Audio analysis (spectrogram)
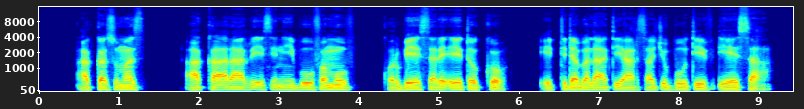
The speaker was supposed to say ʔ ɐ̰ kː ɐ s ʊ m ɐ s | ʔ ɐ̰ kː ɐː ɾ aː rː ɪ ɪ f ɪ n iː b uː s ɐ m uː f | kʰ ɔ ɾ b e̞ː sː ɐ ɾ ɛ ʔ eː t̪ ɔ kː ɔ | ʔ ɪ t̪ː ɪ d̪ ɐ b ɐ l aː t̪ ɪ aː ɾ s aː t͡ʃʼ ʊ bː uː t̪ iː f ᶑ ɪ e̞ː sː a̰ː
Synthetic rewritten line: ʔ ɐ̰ kː ɐ s ʊ m ɐ s | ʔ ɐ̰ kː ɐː ɾ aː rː ɪ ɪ s ɪ n iː b uː f ɐ m uː f | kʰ ɔ ɾ b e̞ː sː ɐ ɾ ɛ ʔ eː t̪ ɔ kː ɔ | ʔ ɪ t̪ː ɪ d̪ ɐ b ɐ l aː t̪ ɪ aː ɾ s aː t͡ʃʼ ʊ bː uː t̪ iː f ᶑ ɪ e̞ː sː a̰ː

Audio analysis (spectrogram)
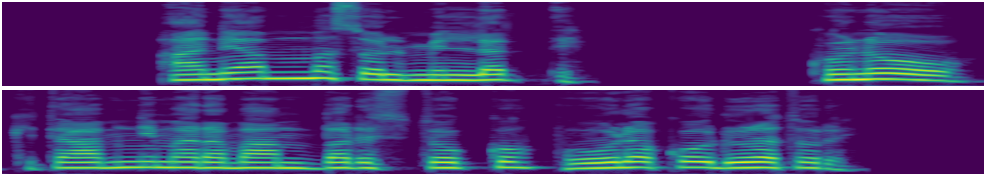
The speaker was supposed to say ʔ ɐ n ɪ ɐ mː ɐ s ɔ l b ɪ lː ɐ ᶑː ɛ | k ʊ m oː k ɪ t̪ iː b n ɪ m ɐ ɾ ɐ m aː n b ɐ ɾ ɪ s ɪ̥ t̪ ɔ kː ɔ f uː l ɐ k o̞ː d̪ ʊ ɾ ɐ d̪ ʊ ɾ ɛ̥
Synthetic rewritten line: ʔ ɐ n ɪ ɐ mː ɐ s ɔ l m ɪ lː ɐ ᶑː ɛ | k ʊ n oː k ɪ t̪ aː b n ɪ m ɐ ɾ ɐ m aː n b ɐ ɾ ɪ s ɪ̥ t̪ ɔ kː ɔ f uː l ɐ k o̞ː d̪ ʊ ɾ ɐ t̪ ʊ ɾ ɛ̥

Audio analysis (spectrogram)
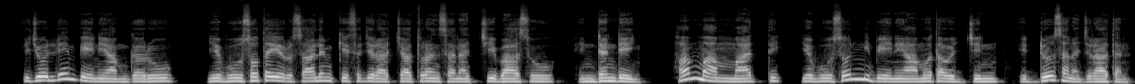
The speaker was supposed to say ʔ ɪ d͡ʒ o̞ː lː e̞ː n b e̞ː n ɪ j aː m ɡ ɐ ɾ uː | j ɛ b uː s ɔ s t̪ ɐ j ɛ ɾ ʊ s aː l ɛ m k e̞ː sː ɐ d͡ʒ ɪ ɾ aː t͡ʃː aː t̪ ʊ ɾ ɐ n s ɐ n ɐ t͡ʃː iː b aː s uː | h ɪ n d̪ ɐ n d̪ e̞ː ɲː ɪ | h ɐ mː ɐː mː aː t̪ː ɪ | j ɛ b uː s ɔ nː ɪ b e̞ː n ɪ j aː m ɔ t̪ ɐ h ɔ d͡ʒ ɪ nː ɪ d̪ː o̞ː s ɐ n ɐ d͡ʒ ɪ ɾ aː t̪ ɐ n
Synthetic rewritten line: ʔ ɪ d͡ʒ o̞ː lː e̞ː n b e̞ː n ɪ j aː m ɡ ɐ ɾ uː | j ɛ b uː s ɔ t̪ ɐ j ɛ ɾ ʊ s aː l ɛ m k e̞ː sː ɐ d͡ʒ ɪ ɾ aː t͡ʃː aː t̪ ʊ ɾ ɐ n s ɐ n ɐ t͡ʃː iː b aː s uː | h ɪ n d̪ ɐ n d̪ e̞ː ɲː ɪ | h ɐ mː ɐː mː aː t̪ː ɪ | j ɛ b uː s ɔ nː ɪ b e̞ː n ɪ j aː m ɔ t̪ ɐ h ɔ d͡ʒː ɪ n ɪ d̪ː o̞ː s ɐ n ɐ d͡ʒ ɪ ɾ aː t̪ ɐ n

